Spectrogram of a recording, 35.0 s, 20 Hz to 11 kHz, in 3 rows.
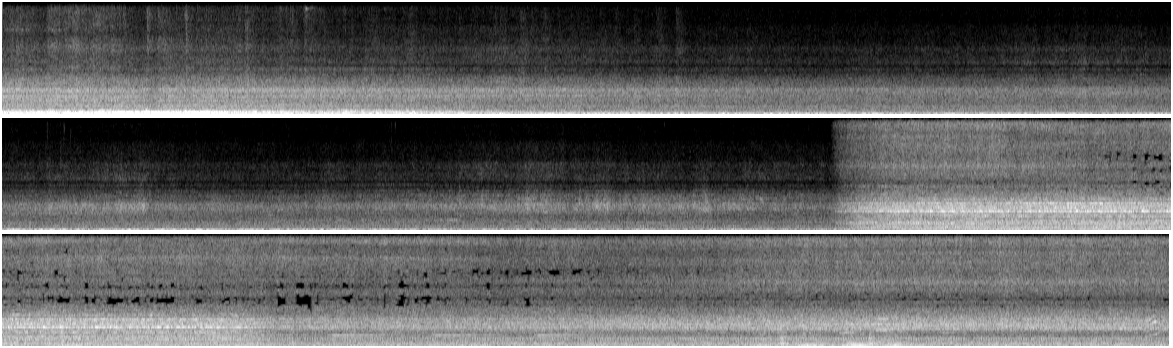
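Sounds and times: steam locomotive rumble: 0.0s - 35.0s
steam hissing: 20.0s - 35.0s.

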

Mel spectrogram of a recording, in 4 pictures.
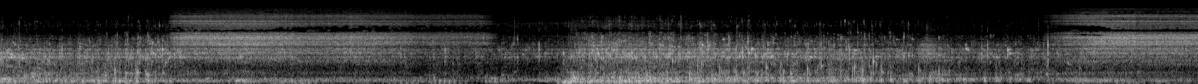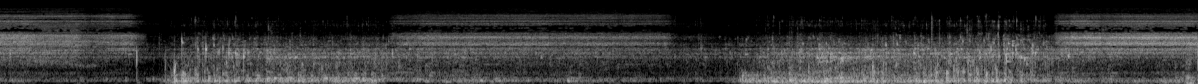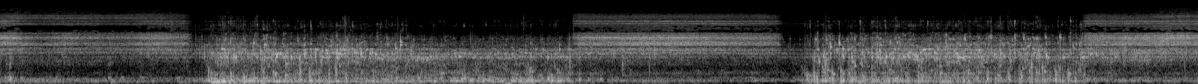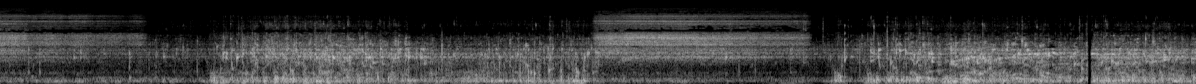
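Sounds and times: bubbling exhale: 1.4s - 7.6s, 10.5s - 14.6s, 19.4s - 27.8s
diver breathing through regulator: 1.7s - 5.0s, 10.5s - 13.5s, 15.9s - 18.8s, 22.5s - 26.0s, 29.7s - 31.9s, 34.8s - 37.5s, 41.8s - 44.2s.

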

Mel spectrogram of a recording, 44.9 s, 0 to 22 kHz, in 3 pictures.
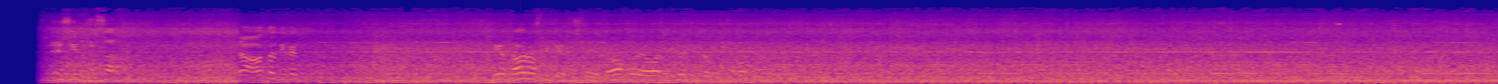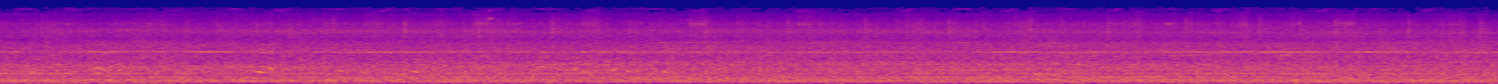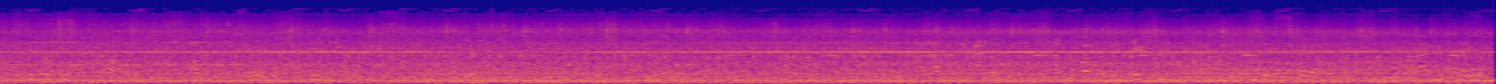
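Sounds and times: high-pitched whine: 0.4s - 44.9s
printing press running: 0.4s - 44.9s
machine drone and hiss: 0.5s - 44.9s.

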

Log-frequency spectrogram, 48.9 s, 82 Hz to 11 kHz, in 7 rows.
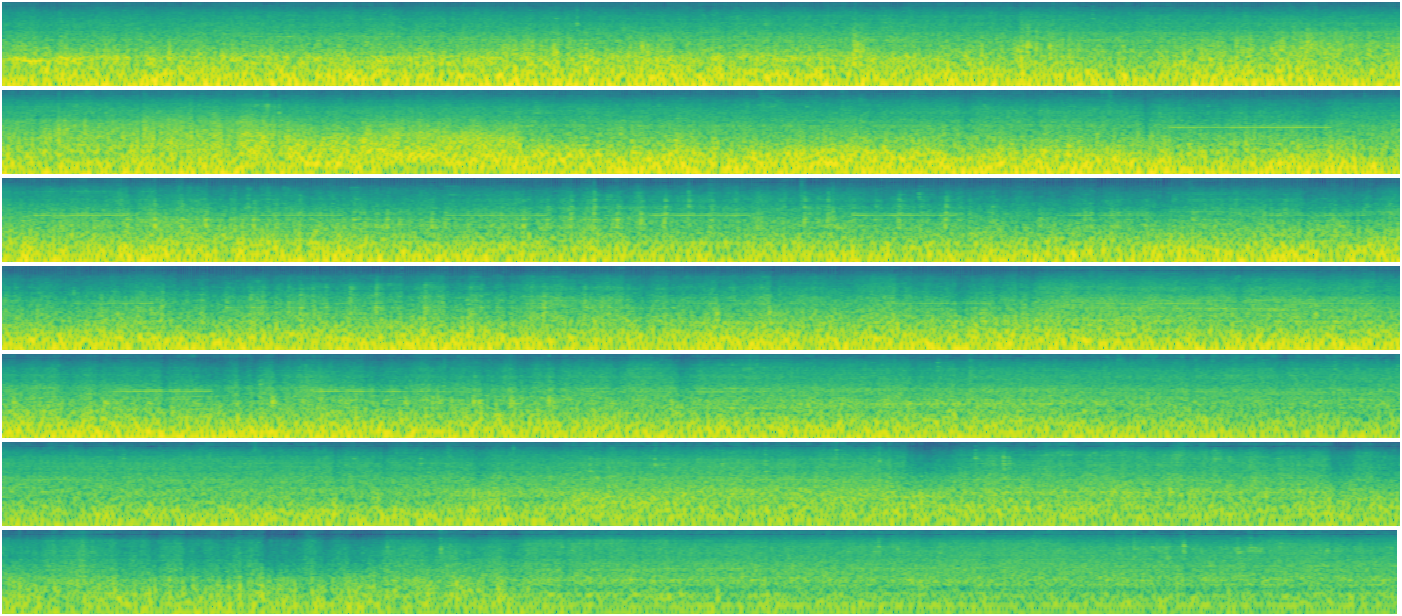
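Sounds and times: storm surf breaking on shore: 0.0s - 48.9s
wind buffeting microphone: 0.0s - 48.9s.

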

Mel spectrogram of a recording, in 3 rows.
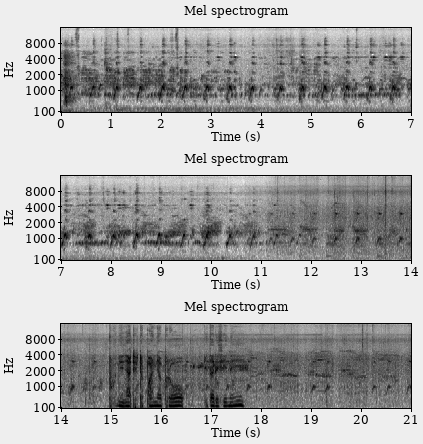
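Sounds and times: animal calling rhythmically: 0.0s - 21.0s.

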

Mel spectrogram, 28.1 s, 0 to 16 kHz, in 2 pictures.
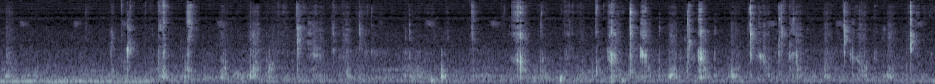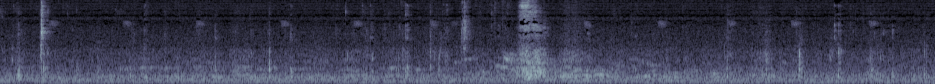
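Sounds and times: wet chewing: 1.6s - 6.4s, 24.8s - 28.0s.

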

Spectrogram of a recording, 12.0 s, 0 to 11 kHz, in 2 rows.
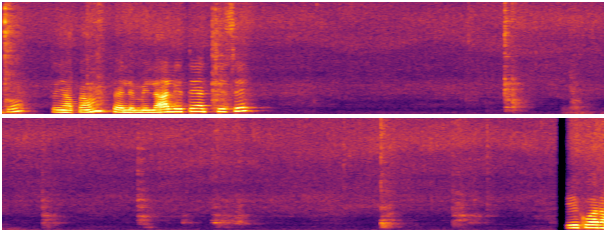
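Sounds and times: vegetables sizzling: 0.0s - 12.0s
spoon scraping frying pan: 2.0s - 2.4s, 4.6s - 11.4s.

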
